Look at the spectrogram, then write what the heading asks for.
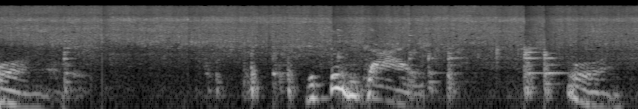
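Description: Fermented fish and kepayang pieces sizzling as they fry in a wok, with a metal spatula stirring and scraping against the pan.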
